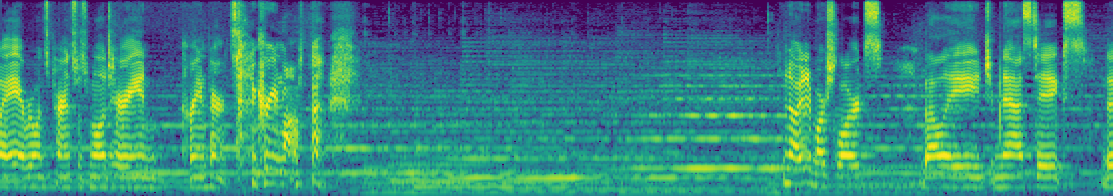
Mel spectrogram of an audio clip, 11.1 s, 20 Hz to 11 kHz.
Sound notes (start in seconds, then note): 2.3 laughing; 4.2 gentle music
